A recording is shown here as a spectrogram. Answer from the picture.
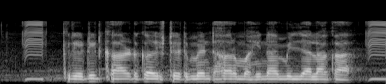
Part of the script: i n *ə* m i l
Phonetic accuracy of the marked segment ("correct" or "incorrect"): incorrect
